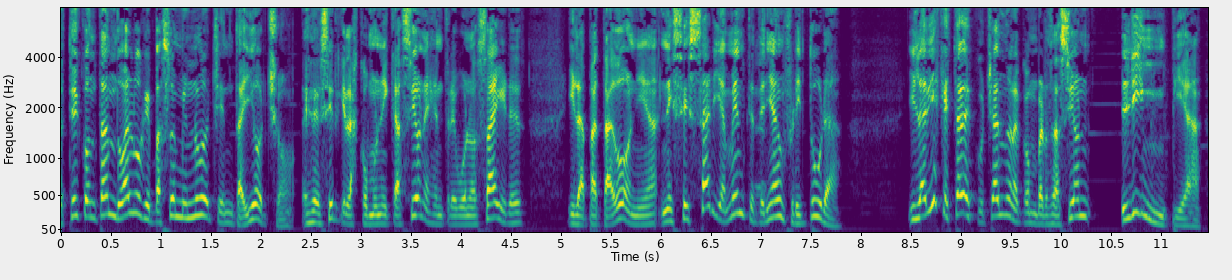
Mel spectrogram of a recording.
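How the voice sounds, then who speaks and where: A middle-aged man with an Argentine Spanish accent tells a story in a playful, conversational monologue. His voice is a little high and a little mellow, with no room sound.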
